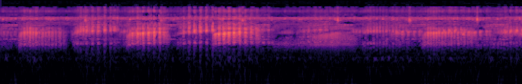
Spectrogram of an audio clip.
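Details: Toads and tree frogs calling at night: loud, raspy pulsed croaks in bursts of about half a second, sometimes overlapping, with a steady high insect-like hum behind them.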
